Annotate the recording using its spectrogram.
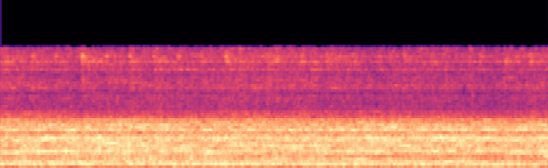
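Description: Live heavy metal band through a loud venue PA, distorted electric guitars holding steady, ringing notes.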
